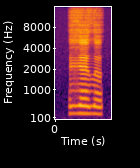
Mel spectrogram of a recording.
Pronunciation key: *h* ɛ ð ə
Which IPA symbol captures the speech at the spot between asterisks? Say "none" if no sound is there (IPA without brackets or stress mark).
ɣ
